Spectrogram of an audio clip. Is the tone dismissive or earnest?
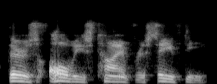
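earnest. It is said in an earnest, sincere tone. Safety procedures must always be followed. "folks in garrison, folks back in the rear, they'll say"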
